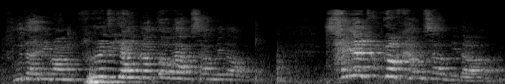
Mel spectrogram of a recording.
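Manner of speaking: loud, high fervent thanks to God; acted-out prayer bursting with thankfulness; overcome with gratitude. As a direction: cry out thanks at full voice. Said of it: "너무 감격스러워가지고".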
